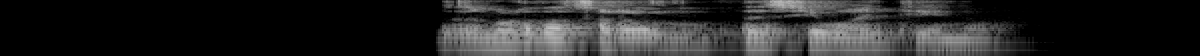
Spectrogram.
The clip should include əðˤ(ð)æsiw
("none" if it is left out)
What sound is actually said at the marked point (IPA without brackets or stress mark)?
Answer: θ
